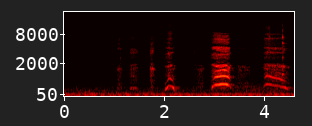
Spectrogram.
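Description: A young woman speaks nearby in a high, strained voice.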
